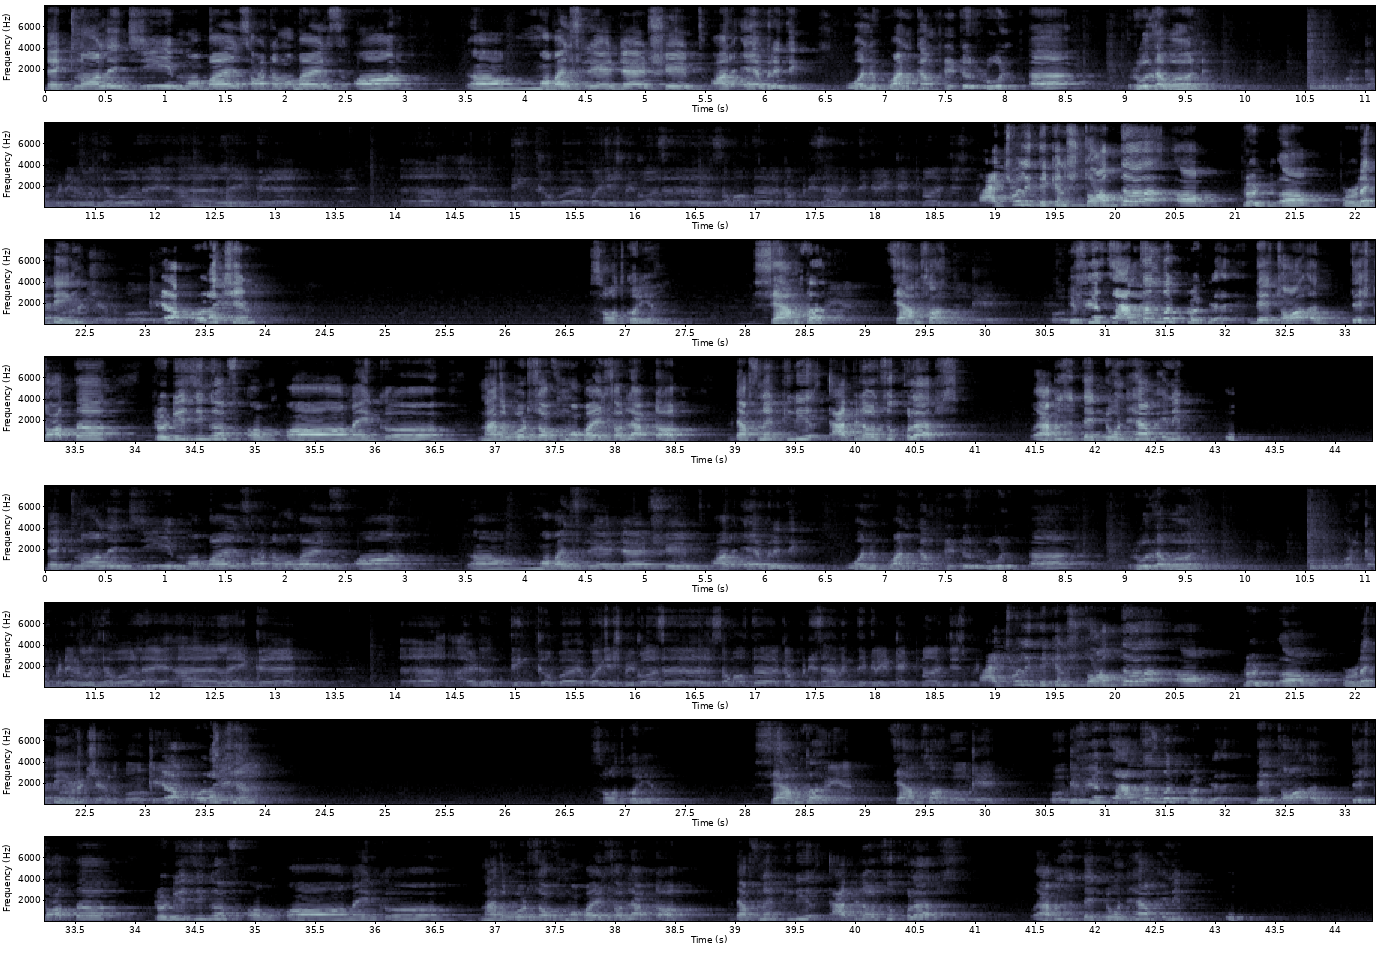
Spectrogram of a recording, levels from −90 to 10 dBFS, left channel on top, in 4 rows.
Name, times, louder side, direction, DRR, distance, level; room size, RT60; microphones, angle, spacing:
voice 1, 0.0-3.1 3.5-6.4 6.7-8.7 9.0-9.8 18.9-22.5 23.1-23.9 26.7-27.4 28.1-28.8 29.2-29.8 30.7-38.7 39.0-40.9 41.5-42.8 43.1-43.2, left 9 dB, 70° left, 0.3 m, -28 dB
sound 1, 1.8-3.9 4.2-4.5 4.7-5.6 6.1-6.8 7.1-12.9 13.3-18.0 18.3-18.4, left 1 dB, 5° left, 1.8 m, -52 dB
voice 2, 10.8-13.3 14.0-18.9 22.3-24.0 28.3-28.9 29.7-30.2 30.5-31.0 31.3-31.8, right 3 dB, 85° right, 1.0 m, -46 dB
13.0 x 6.1 x 6.1 m
head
